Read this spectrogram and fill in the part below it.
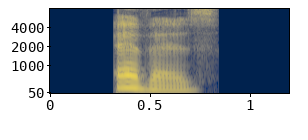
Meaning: to row, paddle (to propel a boat or other craft over water using oars)
- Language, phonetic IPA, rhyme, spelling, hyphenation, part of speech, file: Hungarian, [ˈɛvɛz], -ɛz, evez, evez, verb, Hu-evez.ogg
